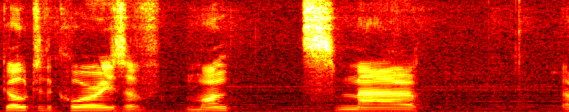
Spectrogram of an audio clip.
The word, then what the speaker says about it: Montmartre: Go to the quarries of Montmartre.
